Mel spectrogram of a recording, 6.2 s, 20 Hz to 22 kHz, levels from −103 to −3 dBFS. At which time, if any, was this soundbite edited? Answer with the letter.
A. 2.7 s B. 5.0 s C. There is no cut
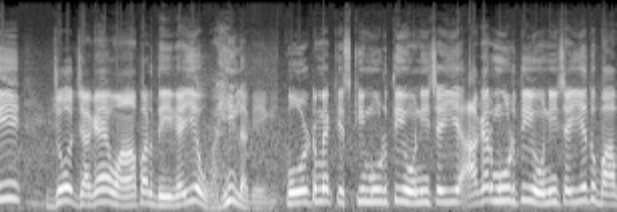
A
